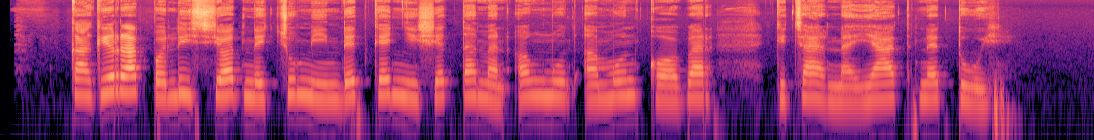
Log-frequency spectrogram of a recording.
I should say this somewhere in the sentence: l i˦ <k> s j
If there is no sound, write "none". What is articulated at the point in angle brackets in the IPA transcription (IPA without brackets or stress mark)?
none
